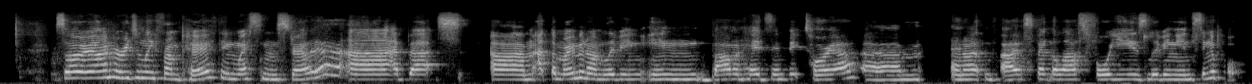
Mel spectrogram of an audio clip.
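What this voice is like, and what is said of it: Australian accent. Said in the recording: “that's an Aussie accent that I hear”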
